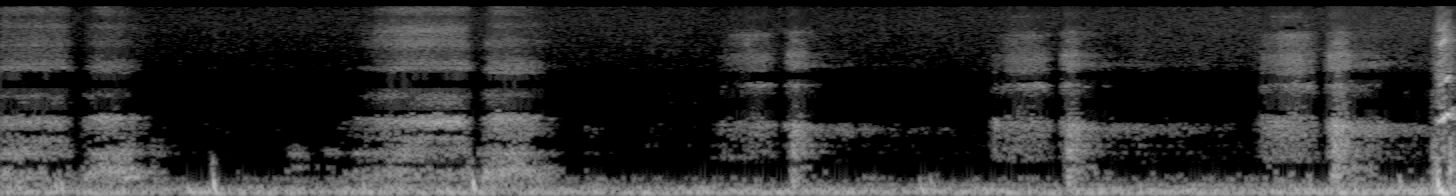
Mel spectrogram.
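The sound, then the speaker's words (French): Breathing of sleeping hospital patients: slow, wheezy breaths with snorting edges in a regular series roughly every three seconds, fairly quiet over a low, steady hum. “il n'y en a pas un qui respire pareil, quoi. C'est chaque malade, même quand il dort, ils sont différenciés par leur manière de respirer.”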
